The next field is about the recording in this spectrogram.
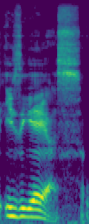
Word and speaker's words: Isaias: Uh, if you look at the name, it looks like the biblical name Isaiah, but it is not pronounced that way. Uh, I'm guessing it is the Spanish version of the name Isaiah, but it's and it is pronounced Isaias, which is uh, a little difficult to say.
